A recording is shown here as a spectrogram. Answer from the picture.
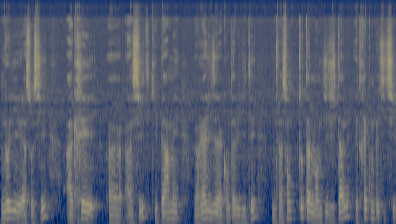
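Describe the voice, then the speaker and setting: Ordinary variation marks the pitch. A dark, mellow tone colors the voice. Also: man, medium pitch for a man, moderate pace. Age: 20s. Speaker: business student. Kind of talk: self-presentation video. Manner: hesitant, many fillers.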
